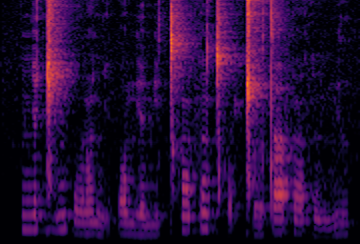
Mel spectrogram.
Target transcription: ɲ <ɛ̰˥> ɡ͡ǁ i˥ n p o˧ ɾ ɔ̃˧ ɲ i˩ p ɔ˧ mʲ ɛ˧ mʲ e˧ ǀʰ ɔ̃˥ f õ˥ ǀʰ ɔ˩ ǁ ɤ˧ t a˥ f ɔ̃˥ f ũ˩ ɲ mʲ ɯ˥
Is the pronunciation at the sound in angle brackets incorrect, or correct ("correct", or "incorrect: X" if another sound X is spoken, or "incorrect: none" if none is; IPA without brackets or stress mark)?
incorrect: ɛ˥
